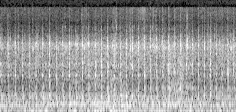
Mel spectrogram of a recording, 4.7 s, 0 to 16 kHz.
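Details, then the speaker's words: VAZ 2110 driving under throttle: steady, rapid knocking over engine and drivetrain drone that rises with throttle, nearly fades off throttle, silent at idle or standstill; someone suggested a broken planetary gear tooth, unconfirmed. "Вот газ сбрасываешь, она почти стихает. Вот так вот, когда газ даешь, она чуть больше становится. А на холостом ходу или когда стоит, вообще нет никакого звука."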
